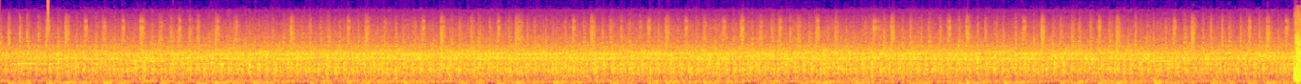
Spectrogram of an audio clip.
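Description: Bowling pins clatter in the distance.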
